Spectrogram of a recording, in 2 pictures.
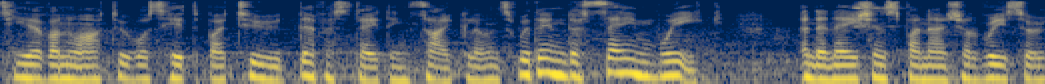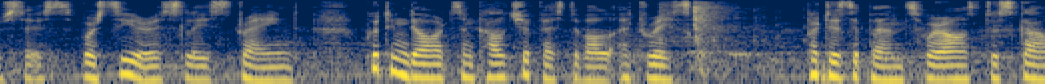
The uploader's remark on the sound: Caught up with the NZ Red Cross delegate and writer at the 7th Melanesian Arts & Culture Festival in Port Vila, Vanuatu. Enjoyed kava & poetry at Alliance Française.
